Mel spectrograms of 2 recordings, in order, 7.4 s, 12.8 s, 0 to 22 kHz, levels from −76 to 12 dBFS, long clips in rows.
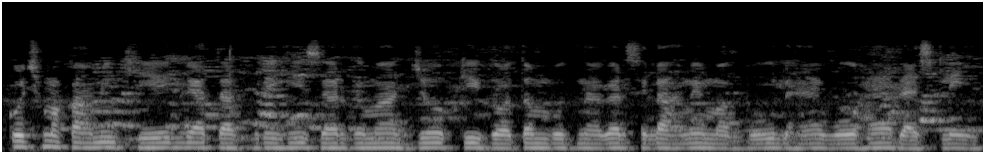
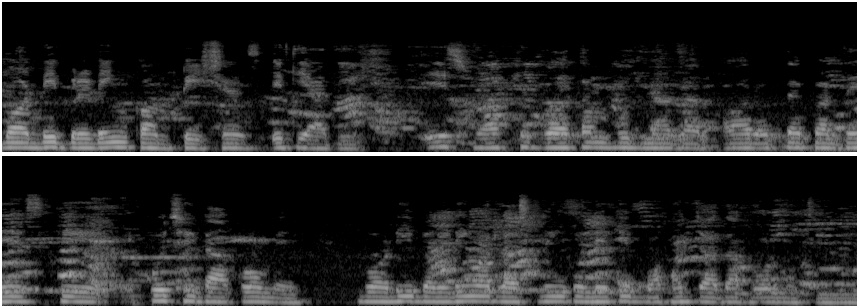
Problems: constant background noise, continuous background conversations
